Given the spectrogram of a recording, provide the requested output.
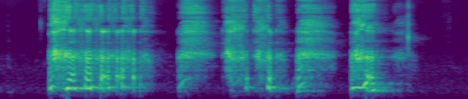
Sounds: Laughter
